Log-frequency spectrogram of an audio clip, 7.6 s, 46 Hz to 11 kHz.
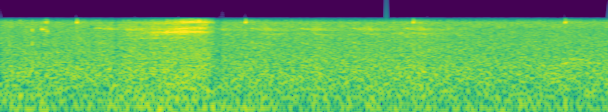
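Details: Broad-winged Hawk calling near Suwannee River State Park, Florida, in September 2011, in dim light: one thin, high whistle lasting about half a second, against a steady hiss with a few faint clicks; the audio was enhanced.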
